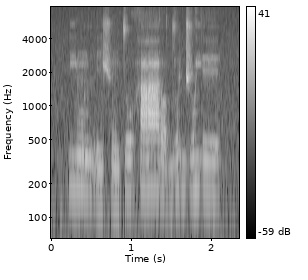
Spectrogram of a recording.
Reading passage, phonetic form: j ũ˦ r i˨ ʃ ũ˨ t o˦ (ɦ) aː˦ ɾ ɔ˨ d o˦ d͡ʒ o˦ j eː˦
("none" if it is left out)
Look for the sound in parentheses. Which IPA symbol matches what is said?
h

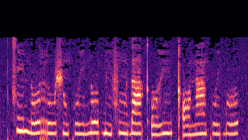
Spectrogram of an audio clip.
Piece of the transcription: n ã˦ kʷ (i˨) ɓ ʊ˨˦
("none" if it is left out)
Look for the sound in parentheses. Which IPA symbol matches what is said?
i˨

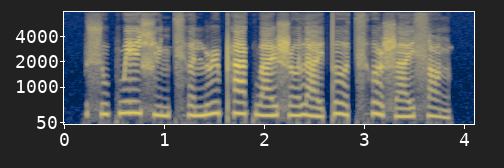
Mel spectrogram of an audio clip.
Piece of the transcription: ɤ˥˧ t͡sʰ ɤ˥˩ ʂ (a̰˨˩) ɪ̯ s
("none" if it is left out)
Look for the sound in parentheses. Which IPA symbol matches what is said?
a˧˥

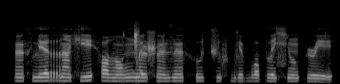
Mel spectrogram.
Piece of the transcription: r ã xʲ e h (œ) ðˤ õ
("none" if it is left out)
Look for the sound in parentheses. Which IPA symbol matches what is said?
œ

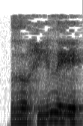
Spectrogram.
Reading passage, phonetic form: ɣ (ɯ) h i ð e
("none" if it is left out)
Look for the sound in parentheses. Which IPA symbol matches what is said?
ɤ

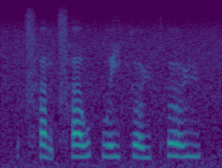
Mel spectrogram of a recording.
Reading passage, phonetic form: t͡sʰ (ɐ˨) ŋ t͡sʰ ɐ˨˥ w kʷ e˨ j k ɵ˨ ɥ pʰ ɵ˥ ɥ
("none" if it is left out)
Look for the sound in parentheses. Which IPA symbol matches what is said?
ɐ˨˩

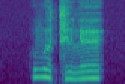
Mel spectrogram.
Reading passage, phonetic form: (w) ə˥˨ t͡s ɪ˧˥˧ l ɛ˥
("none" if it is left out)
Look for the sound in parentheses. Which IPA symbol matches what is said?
β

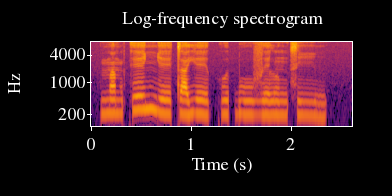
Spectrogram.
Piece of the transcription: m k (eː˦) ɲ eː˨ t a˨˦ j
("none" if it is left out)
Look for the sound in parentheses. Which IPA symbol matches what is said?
eː˦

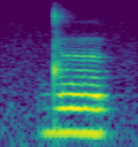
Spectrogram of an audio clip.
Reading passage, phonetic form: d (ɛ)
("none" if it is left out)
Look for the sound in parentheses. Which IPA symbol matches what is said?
ʏ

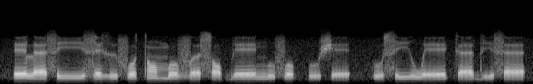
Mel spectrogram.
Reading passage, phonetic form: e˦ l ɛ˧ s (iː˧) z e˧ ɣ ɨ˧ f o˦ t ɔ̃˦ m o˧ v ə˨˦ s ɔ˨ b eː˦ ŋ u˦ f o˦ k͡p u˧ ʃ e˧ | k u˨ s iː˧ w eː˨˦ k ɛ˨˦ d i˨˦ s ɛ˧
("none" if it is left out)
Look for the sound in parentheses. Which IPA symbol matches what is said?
iː˦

